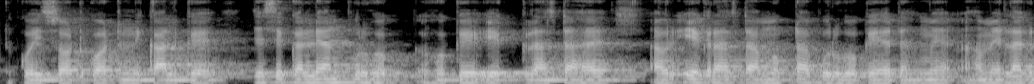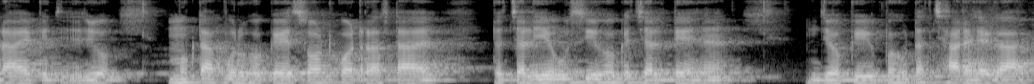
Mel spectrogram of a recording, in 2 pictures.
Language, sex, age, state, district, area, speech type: Hindi, male, 18-30, Bihar, Samastipur, rural, spontaneous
